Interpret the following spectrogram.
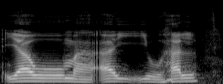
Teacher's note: Maka huruf ya bertasydidnya ini dinaber. Naber itu tekanan pada huruf-huruf tertentu, di antaranya pada huruf ya bertasydid, sehingga intonasi suara kita itu menjadi sedikit lebih tinggi dibandingkan dengan huruf-huruf di sampingnya.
